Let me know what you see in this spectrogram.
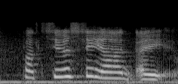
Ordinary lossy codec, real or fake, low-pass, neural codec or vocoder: none; fake; 7.2 kHz; vocoder, 22.05 kHz, 80 mel bands, WaveNeXt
